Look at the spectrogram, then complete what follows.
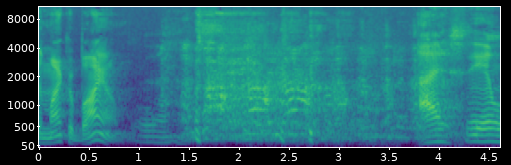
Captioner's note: audience laughs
